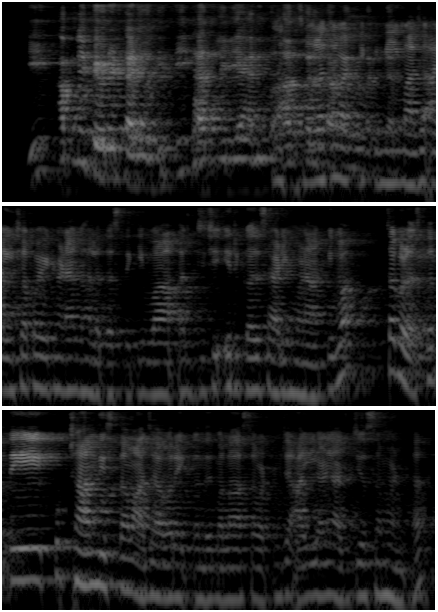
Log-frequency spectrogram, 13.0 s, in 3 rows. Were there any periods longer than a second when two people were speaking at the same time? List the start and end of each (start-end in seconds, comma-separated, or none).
2.7-3.9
